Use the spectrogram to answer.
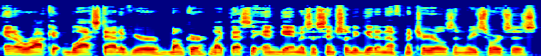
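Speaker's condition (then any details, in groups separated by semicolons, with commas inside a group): No condition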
